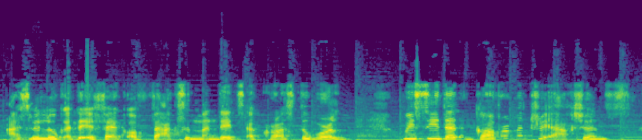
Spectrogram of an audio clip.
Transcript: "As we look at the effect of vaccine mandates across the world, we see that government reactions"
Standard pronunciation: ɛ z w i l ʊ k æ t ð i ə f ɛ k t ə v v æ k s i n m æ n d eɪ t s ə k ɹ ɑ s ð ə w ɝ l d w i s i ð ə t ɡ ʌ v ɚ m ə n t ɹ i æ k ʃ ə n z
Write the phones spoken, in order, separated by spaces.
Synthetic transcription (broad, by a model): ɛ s w i l ʊ k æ t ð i ə f ɛ k t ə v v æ k s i n m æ n d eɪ t s ə k ɹ ɑ s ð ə w ɝ l d w i s i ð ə t ɡ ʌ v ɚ m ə n t ɹ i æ k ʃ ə n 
